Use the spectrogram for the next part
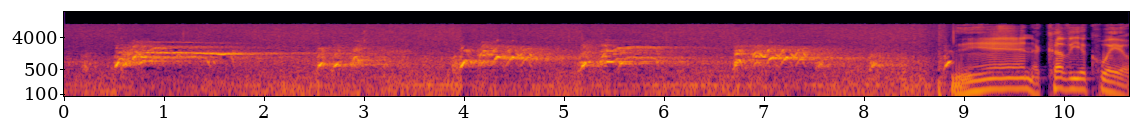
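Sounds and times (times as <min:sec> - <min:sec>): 
steady low outdoor rumble: 0:00.0 - 0:10.6
coyotes yipping and howling: 0:00.1 - 0:08.4
speech: 0:09.9 - 0:10.6.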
